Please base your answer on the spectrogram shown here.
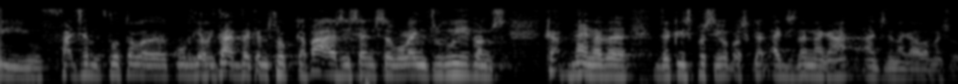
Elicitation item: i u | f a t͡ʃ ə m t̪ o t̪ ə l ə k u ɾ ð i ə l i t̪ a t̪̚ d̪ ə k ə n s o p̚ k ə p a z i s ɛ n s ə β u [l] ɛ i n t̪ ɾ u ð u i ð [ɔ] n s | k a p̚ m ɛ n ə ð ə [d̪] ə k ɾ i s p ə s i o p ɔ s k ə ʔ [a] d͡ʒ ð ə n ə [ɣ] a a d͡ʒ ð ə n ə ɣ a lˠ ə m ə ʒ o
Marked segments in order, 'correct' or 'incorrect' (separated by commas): correct, correct, correct, correct, correct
